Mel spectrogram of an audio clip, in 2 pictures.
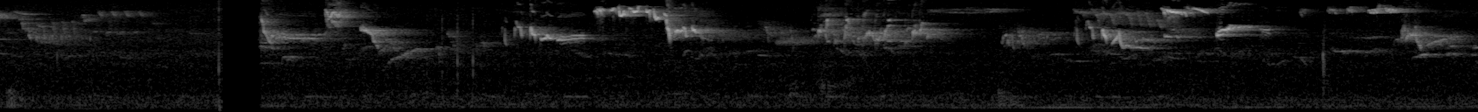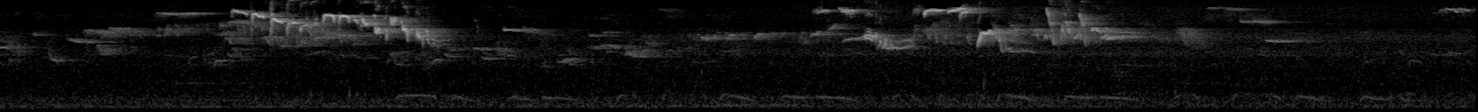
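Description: Several small birds chirping and twittering: quick high chirps and short trills that overlap and come in clusters every few seconds.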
